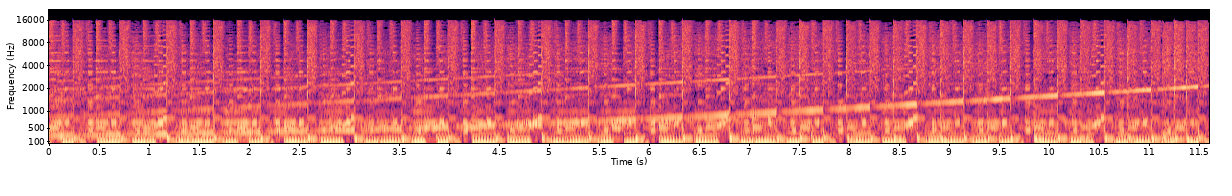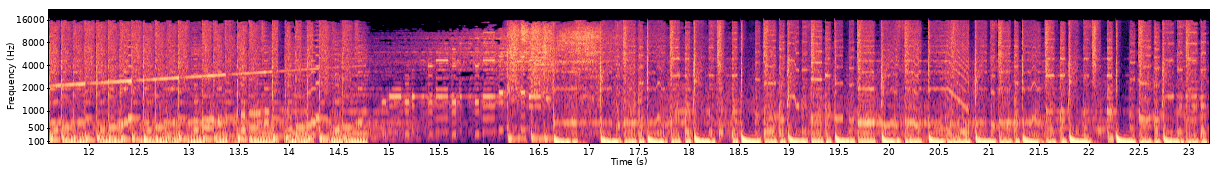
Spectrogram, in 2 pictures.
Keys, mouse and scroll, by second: 0.0-0.4 scroll down 3, 0.4 scroll up 1, 0.5-1.9 middle drag, 1.9 scroll down 1, 2.2 scroll up 3, 2.5-3.0 middle drag, 3.0-3.6 scroll down 5, 3.6 KP_0, 4.2 scroll up 1, 4.3 scroll down 1, 4.4-5.1 scroll up 4, 5.1-5.7 middle drag, 5.7 scroll down 1, 5.9-6.8 scroll up 4, 6.8-8.1 middle drag, 8.1 scroll down 1, 8.2-8.6 scroll up 1, 8.6-10.3 middle drag, 10.3 shift+a, 11.5 shift+a, 14.7 middle click, 15.1 s, 17.8 x, 18.2 shift+a, 19.7 s, 21.0 g, 22.2 g.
